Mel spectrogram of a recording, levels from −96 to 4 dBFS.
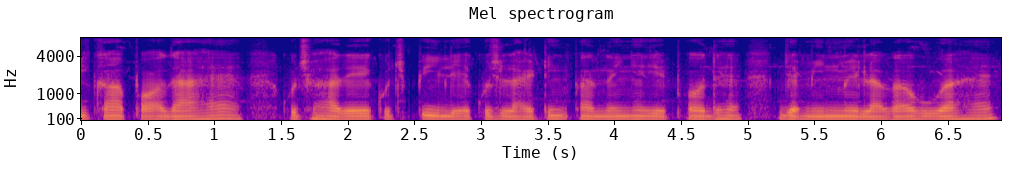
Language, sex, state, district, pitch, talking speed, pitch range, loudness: Hindi, male, Uttar Pradesh, Ghazipur, 100 Hz, 175 wpm, 95-105 Hz, -32 LUFS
